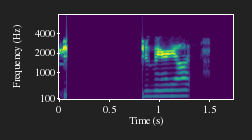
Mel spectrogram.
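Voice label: Police Dispatch, p25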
